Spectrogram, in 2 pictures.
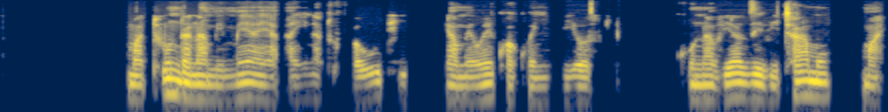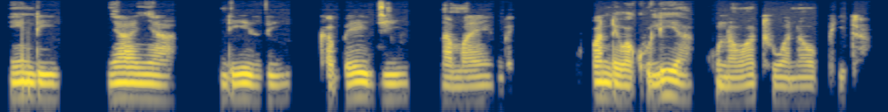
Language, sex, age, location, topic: Swahili, male, 18-24, Mombasa, finance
